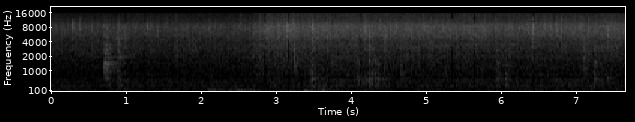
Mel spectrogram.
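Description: Chopped onions sizzling in hot oil in a stainless steel pan. From about three seconds in they are stirred with a wooden spatula, and the sizzle gets a little louder.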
